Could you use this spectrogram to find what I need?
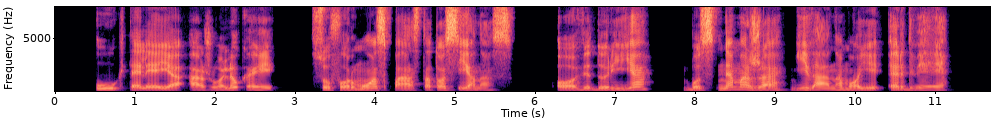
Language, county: Lithuanian, Kaunas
